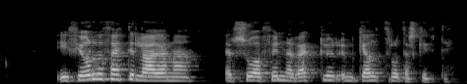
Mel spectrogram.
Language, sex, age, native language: Icelandic, female, 40-49, Icelandic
